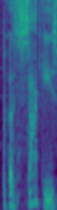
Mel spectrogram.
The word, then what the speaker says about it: Psaki: All right, that is America's climate czar, John Kerry, on with former White House press secretary and now MSNBC host Jen Psaki, silent P.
